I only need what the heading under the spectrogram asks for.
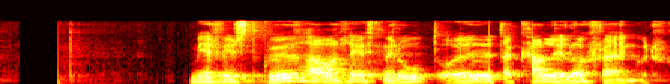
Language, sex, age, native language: Icelandic, male, 20-29, Icelandic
